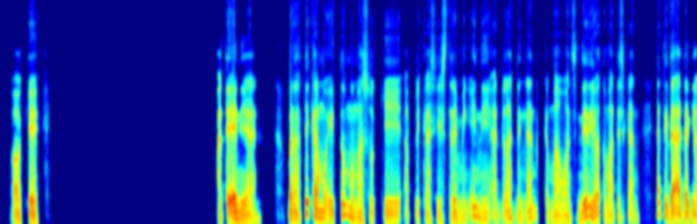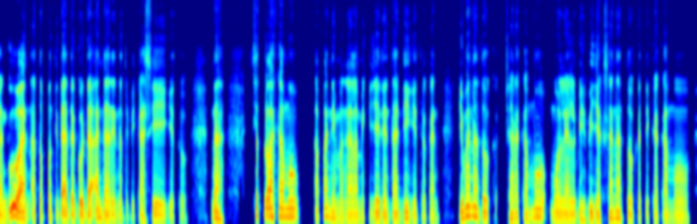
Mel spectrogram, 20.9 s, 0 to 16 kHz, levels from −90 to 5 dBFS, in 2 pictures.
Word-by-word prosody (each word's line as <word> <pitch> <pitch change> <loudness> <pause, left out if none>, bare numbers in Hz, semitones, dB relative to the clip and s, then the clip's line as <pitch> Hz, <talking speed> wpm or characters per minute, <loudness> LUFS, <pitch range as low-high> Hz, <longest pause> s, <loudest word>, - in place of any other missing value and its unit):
Oke. 100 0 +3 2.7
Matiin 110 +1 +8
ya, 95 0 +2 0.5
berarti 120 - +5
kamu 125 - +5
itu 170 - +1
memasuki 105 - -1
aplikasi 95 0 -6
streaming 95 0 -2
ini 120 -8 -1
adalah 90 +7 -2
dengan 115 +5 -4
kemauan 90 -2 -2
sendiri 120 - +3
otomatis 95 +3 -2
kan, 100 0 -6 0.2
kan 185 - +1
tidak 140 - +6
ada 100 - +4
gangguan 100 - +5
ataupun 120 +1 -6
tidak 95 -2 +1
ada 95 - 0
godaan 125 +8 +1
dari 95 -3 0
notifikasi, 90 0 -5
gitu. 80 -1 -12 0.3
Nah, 115 -4 0 0.4
setelah 145 0 +2
kamu, 140 -1 +1 0.2
apa 150 - -3
nih, 125 -7 -3
mengalami 100 +1 -4
kejadian 100 -1 -3
tadi 105 +1 -3
gitu 90 - -13
kan, 95 +1 -8 0.3
gimana 155 +6 +2
tuh, 105 -3 -2 0.2
cara 105 -1 -3
kamu 125 +7 -3
mulai 100 -2 -2
lebih 100 +1 -5
bijaksana 110 +3 -3
tuh, 95 -3 -5
ketika 95 - -8
kamu, 95 0 -7
100 Hz, 135 wpm, -23 LUFS, 95-115 Hz, 2.7 s, Matiin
